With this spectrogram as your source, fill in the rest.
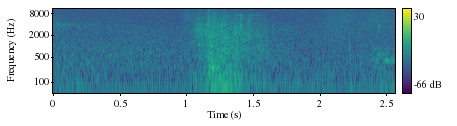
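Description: A heavy wooden chest lid thumps open.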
